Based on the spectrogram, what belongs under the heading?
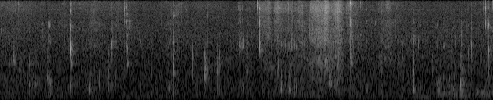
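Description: A man chewing a mouthful of chicken and dumplings: faint, soft mouth sounds with scattered small clicks.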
